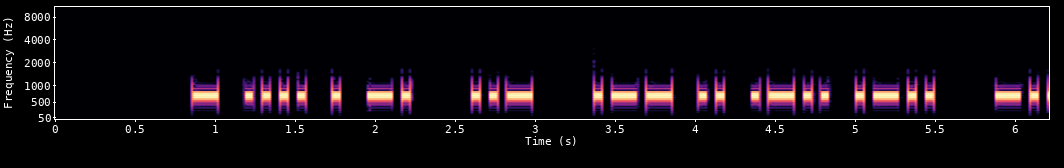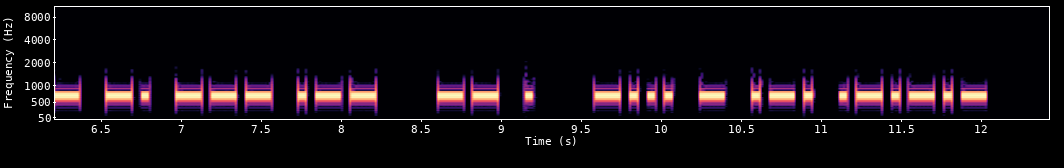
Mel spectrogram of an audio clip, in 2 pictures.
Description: Morse code, heard as a keyed tone, about 22 wpm, 700 Hz. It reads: THEN U WILL KNOW ME BTR.
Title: Sentences from Top 400 Words and Abbreviations 22wpm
